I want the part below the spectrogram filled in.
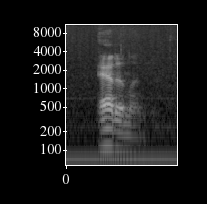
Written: adelin

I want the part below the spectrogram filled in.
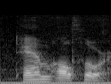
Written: tam

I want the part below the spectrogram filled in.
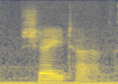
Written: shaitan

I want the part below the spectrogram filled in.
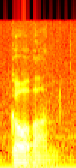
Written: goaban

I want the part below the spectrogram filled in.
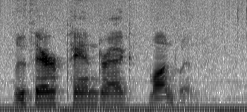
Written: luthair

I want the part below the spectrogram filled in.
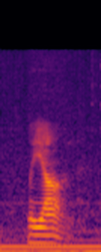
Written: lian

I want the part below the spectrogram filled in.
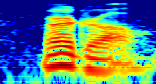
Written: myrddraal

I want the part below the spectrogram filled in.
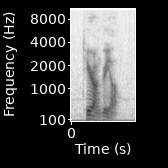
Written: terangreal

